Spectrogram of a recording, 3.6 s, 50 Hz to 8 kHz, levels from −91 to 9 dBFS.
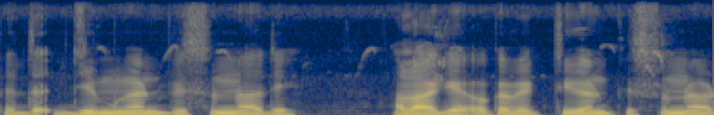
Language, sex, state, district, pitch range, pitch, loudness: Telugu, male, Telangana, Mahabubabad, 130-135 Hz, 130 Hz, -18 LUFS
